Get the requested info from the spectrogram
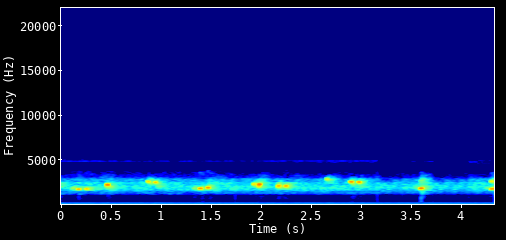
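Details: A greenhouse frog (Eleutherodactylus planorostris), recorded for a guide to Georgia's amphibians and reptiles, gives soft, high chirps, singly and in quick pairs, every half second or so.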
